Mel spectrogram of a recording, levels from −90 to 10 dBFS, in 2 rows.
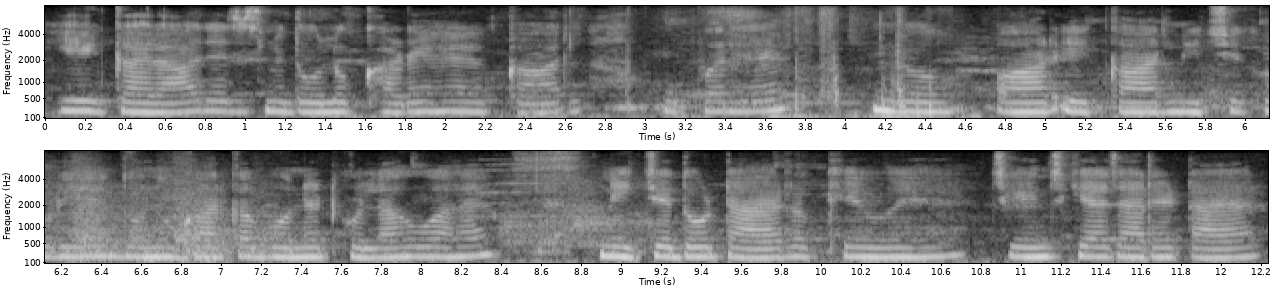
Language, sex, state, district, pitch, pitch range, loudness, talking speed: Hindi, female, Uttar Pradesh, Lucknow, 205 Hz, 195-210 Hz, -17 LUFS, 185 wpm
